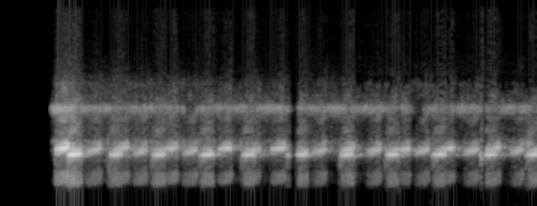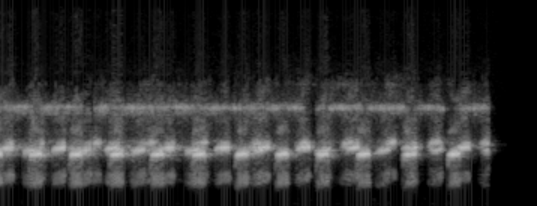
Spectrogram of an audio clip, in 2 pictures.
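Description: Spotted chorus frog giving a fast, repeated series of short, raspy, high-pitched trilled notes.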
